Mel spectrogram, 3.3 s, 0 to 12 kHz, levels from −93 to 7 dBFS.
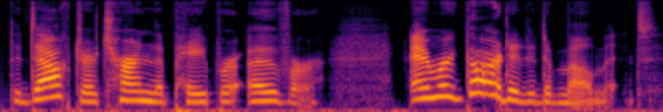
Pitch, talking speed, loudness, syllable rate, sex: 260 Hz, 200 wpm, -18 LUFS, 6.6 syllables/s, female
